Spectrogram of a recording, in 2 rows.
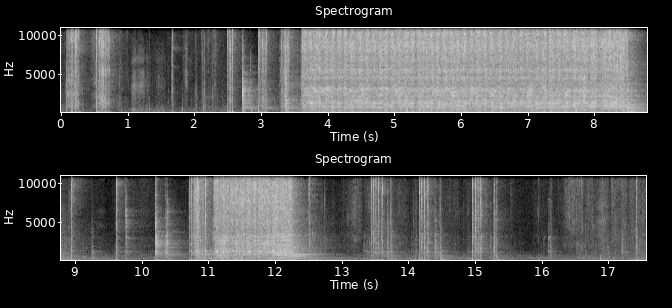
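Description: A ratchet snugs down bolts on the rear trailing arm of a 2018-2024 Toyota Camry, with clicking handling at first, then a long loud continuous run, a shorter second run and more scattered clicks.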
